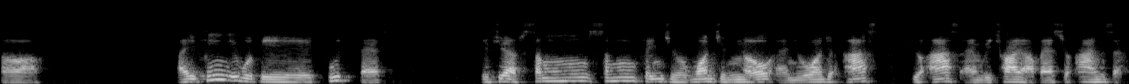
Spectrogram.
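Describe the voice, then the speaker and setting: A man giving a simple introduction as a religious delegate on a video call, in a measured manner. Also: medium pitch, expressive, phone-quality sound. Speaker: Salesian delegate.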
